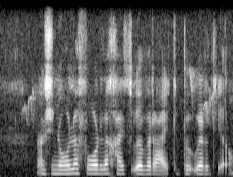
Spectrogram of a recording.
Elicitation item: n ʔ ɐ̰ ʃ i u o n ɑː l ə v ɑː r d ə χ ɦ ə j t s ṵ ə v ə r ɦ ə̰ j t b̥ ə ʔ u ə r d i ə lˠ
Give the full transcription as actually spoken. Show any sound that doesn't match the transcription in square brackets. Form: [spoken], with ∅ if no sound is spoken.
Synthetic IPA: n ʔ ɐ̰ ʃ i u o n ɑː l ə [f] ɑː r d ə χ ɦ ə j t s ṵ ə v ə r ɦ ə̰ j t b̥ ə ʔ u ə r d i ə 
